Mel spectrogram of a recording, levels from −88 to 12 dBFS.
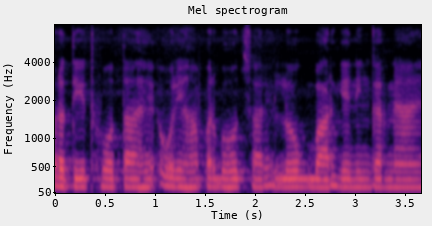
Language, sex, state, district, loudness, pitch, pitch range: Hindi, male, Bihar, Begusarai, -33 LUFS, 145 Hz, 140-145 Hz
